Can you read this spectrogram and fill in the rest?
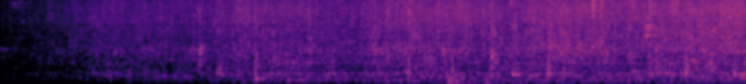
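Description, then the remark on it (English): A boat glides along a river, a steady wash of lapping and trickling with small splashes that gradually swell louder, with no voices. “The boat starts to slow down and turns into a side canal off the river.”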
